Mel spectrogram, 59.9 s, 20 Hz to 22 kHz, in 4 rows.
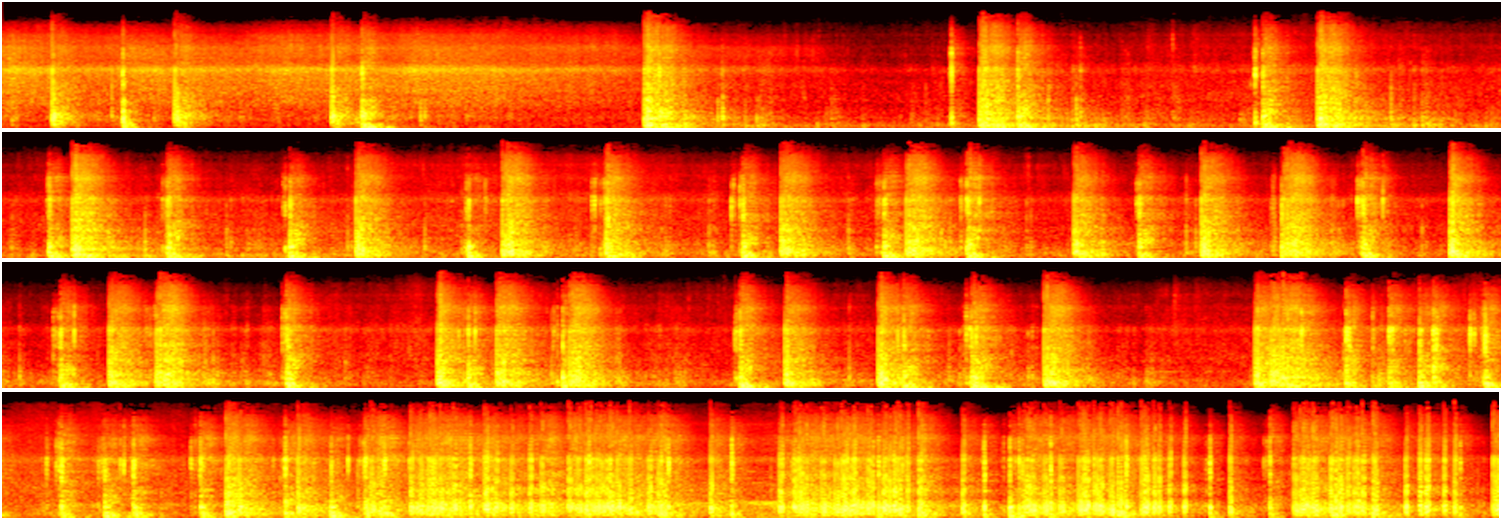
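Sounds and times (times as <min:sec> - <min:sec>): firework shells bursting: 0:00.0 - 0:02.6, 0:42.5 - 0:59.9.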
